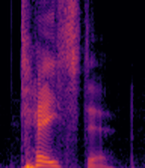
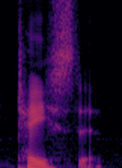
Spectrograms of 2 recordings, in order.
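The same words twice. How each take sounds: First: Louder, higher insistence; insistent prompting. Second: Soft prompting. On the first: Urging doubtful Grandma to try it, loud and insistent. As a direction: press the doubter to do it. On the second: Offering Grandma the stirred macaroni, soft prompting. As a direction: offer it quietly. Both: Acted.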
